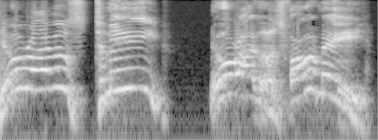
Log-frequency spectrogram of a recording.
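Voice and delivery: piercing, very high, ragged calling voice. Narrating to the group, voicing a man calling out to new arrivals, ragged voice. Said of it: "he sort of has this ragged voice".

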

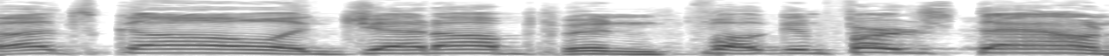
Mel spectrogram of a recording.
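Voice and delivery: very high, hyped stadium PA announcer voice. Describing the guy on the stadium mic pumping up the crowd: stadium PA announcer voice. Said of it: "he's got that PA voice".

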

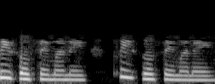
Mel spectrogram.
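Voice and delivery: loud, put-on pleading voice. Retelling own past reaction to a name being read, in Darla mode. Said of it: "I got into my Darla mode".

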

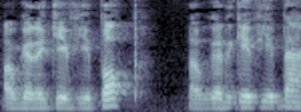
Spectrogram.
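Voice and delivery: fake, put-on New Zealand accent. Acting out what a guy says to a friend, in a put-on New Zealand accent. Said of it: "What's this accent you're giving him?".

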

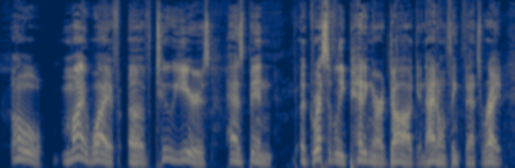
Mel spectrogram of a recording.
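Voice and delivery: slow, robotic text-to-speech computer voice. Describing Reddit story videos on TikTok, imitating a computer voice. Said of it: "the computer voice coming in".

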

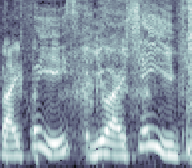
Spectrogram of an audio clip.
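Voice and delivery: clumsy Southern accent. Speaker tries an accent for a sermon line despite his sons' warning: bad Southern accent. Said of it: "I always end up somehow Southern".

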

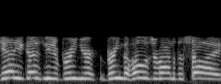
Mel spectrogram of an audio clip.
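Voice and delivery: very high-pitched yelled delivery. Retelling what a scout yelled over the radio: imitating a scout yelling. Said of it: "he starts yelling".

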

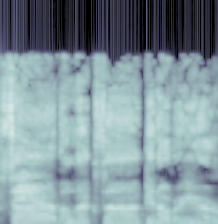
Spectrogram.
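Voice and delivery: play-acted very high, slow, drawn-out angry shouting. Explaining dog training, acting out calling the dogs over in a mock-angry yell. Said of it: "In that angry voice".

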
